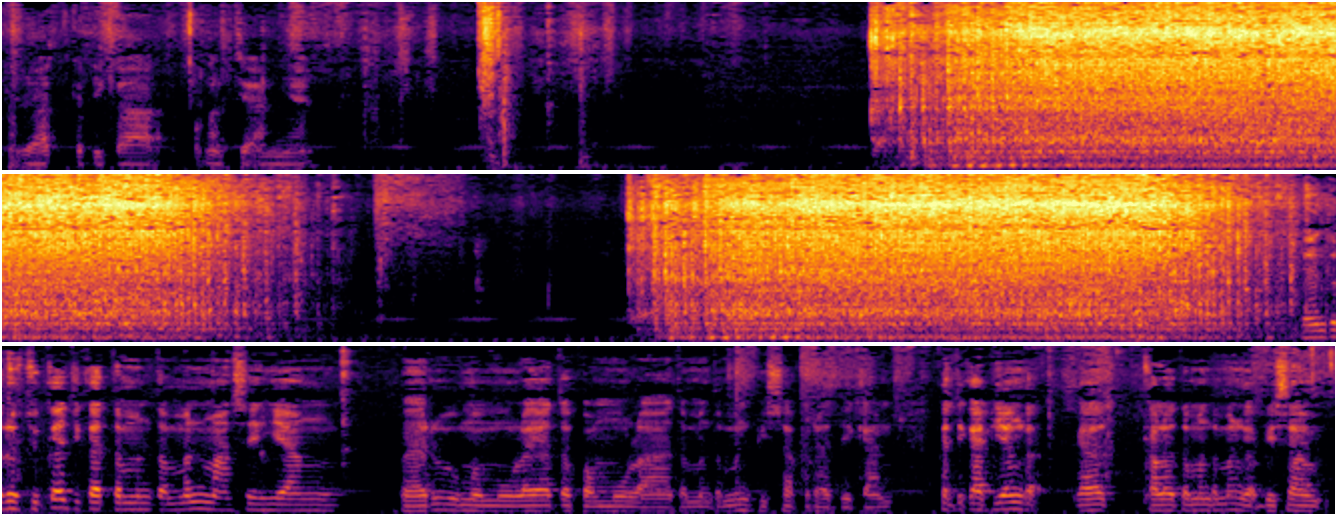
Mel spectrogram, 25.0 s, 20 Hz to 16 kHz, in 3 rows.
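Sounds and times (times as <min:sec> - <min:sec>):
sewing machine perforating paper: 0:05.4 - 0:10.4, 0:12.2 - 0:16.6.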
